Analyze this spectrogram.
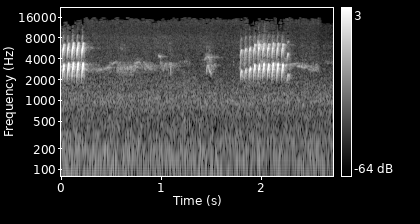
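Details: Pygmy nuthatch calling: two short, bright bursts of rapid piping notes, the first brief at the start and a longer trill near the end, with faint softer chips between them.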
